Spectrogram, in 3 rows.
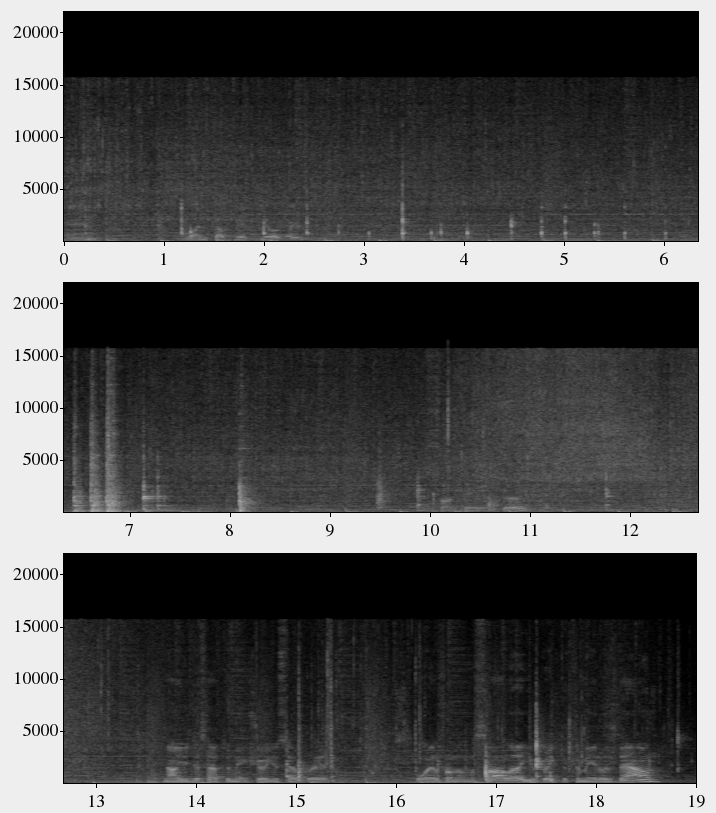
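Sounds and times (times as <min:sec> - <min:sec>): food sizzling in hot oil: 0:00.0 - 0:19.0
wooden spoon knocking against pot: 0:02.0 - 0:07.4.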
